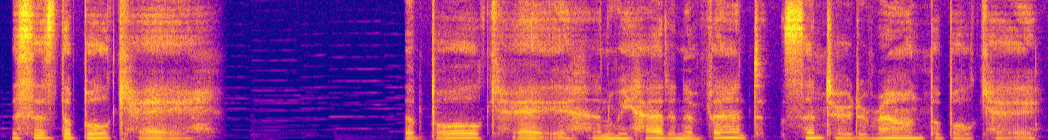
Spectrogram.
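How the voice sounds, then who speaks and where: A woman speaking softly and breathily in a gentle, playful ASMR style, often dropping into a whisper as she reads and comments. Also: lowish voice, husky, dry recording. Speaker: gaming video host. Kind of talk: soft-spoken ASMR, reading creature entries with casual commentary.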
